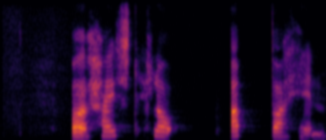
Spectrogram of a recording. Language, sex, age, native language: Icelandic, female, 10, Icelandic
